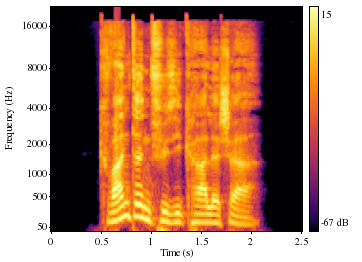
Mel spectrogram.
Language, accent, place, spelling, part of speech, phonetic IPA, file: German, Germany, Berlin, quantenphysikalischer, adjective, [ˈkvantn̩fyːziˌkaːlɪʃɐ], De-quantenphysikalischer.ogg
- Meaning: inflection of quantenphysikalisch: 1. strong/mixed nominative masculine singular 2. strong genitive/dative feminine singular 3. strong genitive plural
